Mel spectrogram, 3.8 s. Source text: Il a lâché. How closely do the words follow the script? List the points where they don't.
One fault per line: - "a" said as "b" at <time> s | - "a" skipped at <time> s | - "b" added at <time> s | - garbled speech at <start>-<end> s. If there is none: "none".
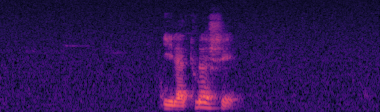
- "tout" added at 1.8 s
